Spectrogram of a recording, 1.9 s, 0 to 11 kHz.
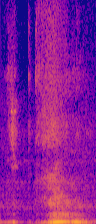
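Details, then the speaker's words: Whipple supercharged SRT Chrysler 300 V8 with JBA exhaust and cam, smokes on startup and when driving, belt squeal suspected slipping: idle swells briefly on throttle then sags, engine wants to die as soon as gas is given. "So, it wants to die as soon as I try to give it gas."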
